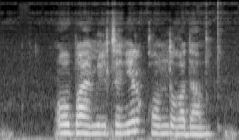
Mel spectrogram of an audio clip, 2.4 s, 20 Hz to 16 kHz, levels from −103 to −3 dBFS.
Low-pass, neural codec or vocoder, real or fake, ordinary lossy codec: 14.4 kHz; vocoder, 44.1 kHz, 128 mel bands, Pupu-Vocoder; fake; AAC, 96 kbps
